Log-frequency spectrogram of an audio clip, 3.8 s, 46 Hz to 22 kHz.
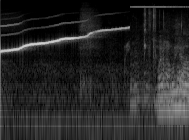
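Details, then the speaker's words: Generated sinusoidal pure-tone signals of rising frequency (190, 400, 600, 900, 1000 Hz upward toward very high pitches) played to demonstrate the hearing range; pure-tone hearing test signal. "Je vais vous générer un signal. Là, c'est un son de 190 Hz, 400 Hz, 600, 900, 1000."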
